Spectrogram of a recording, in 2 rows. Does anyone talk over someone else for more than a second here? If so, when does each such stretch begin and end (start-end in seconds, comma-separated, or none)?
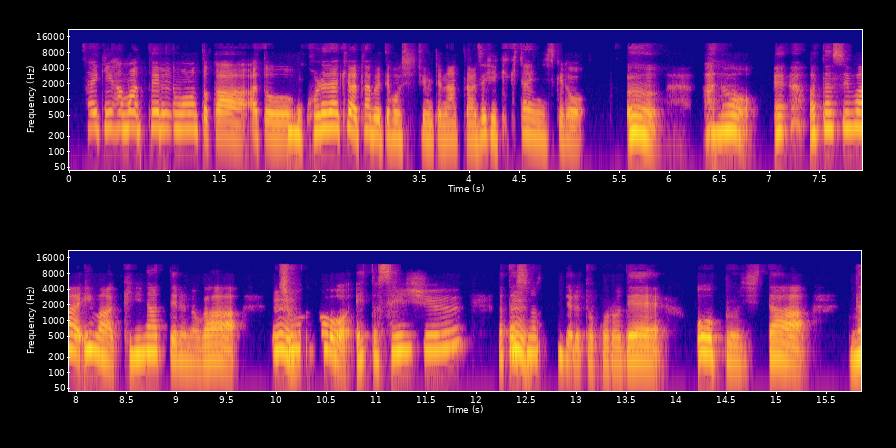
none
